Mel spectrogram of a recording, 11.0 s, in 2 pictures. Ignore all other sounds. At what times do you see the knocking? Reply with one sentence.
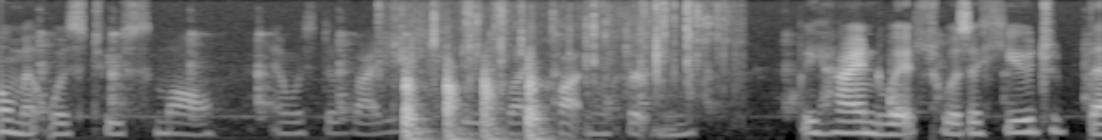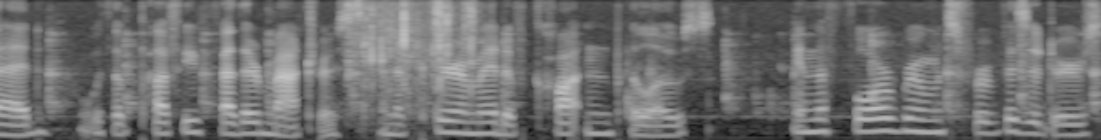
You can hear the knocking from 2.0 to 3.2 s.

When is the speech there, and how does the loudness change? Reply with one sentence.
The speech can be heard from 0.0 to 10.9 s, getting louder.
